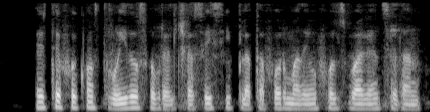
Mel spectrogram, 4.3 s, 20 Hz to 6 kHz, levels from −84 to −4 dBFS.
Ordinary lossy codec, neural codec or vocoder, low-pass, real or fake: AAC, 32 kbps; none; 5.4 kHz; real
